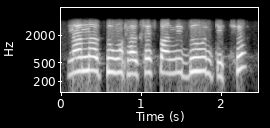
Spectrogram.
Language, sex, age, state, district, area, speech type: Kashmiri, female, 18-30, Jammu and Kashmir, Shopian, rural, conversation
